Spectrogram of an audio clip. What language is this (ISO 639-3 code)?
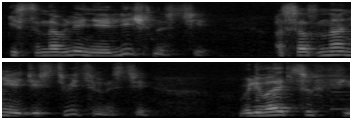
rus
